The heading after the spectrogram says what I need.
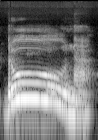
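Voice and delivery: BRUNA called out high with a long held BRU; calling out at gate. Acted. Student calls teacher at her gate, calling out BRUNA long and high. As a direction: call someone from the front gate, stretching the first syllable of BRUNA. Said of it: "me chamar pelo meu nome lá no portão".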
